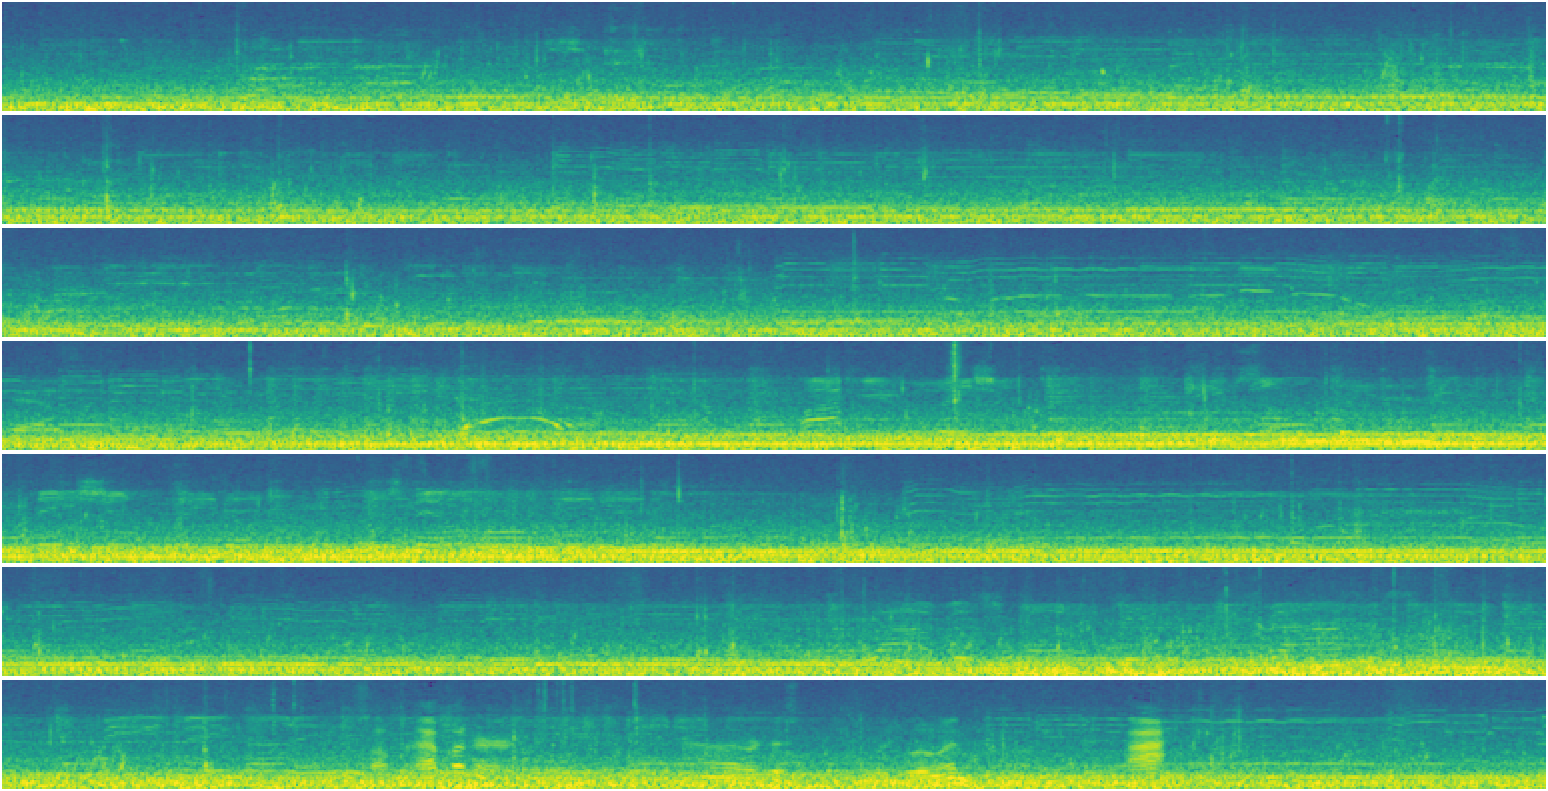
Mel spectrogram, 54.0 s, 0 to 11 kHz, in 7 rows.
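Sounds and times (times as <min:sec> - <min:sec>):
boat motor humming: 0:00.0 - 0:54.0
radio playing music with voice: 0:15.3 - 0:24.4, 0:26.2 - 0:35.0, 0:35.9 - 0:54.0.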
